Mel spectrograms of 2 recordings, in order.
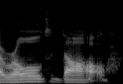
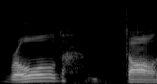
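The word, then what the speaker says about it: Roald Dahl: on a book by rolled doll rolled doll is the way i pronounce it you have to look how it's how it's spelled it's like ronald with no n in there it tells the story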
